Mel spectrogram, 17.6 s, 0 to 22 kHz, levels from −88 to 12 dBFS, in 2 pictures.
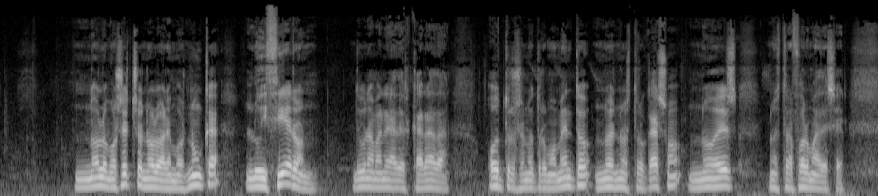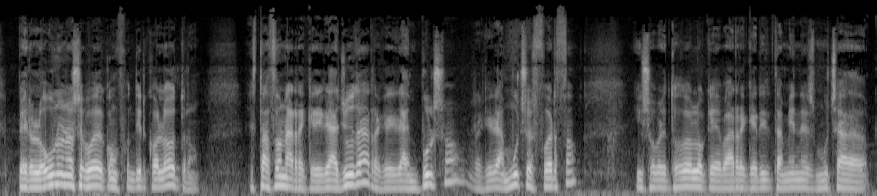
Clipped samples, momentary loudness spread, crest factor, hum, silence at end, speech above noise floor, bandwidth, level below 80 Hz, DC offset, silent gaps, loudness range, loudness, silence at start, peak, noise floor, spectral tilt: under 0.1%; 12 LU; 16 dB; none; 0.1 s; 33 dB; 18 kHz; -44 dBFS; under 0.1%; none; 3 LU; -15 LUFS; 0.75 s; 0 dBFS; -48 dBFS; -6 dB/octave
